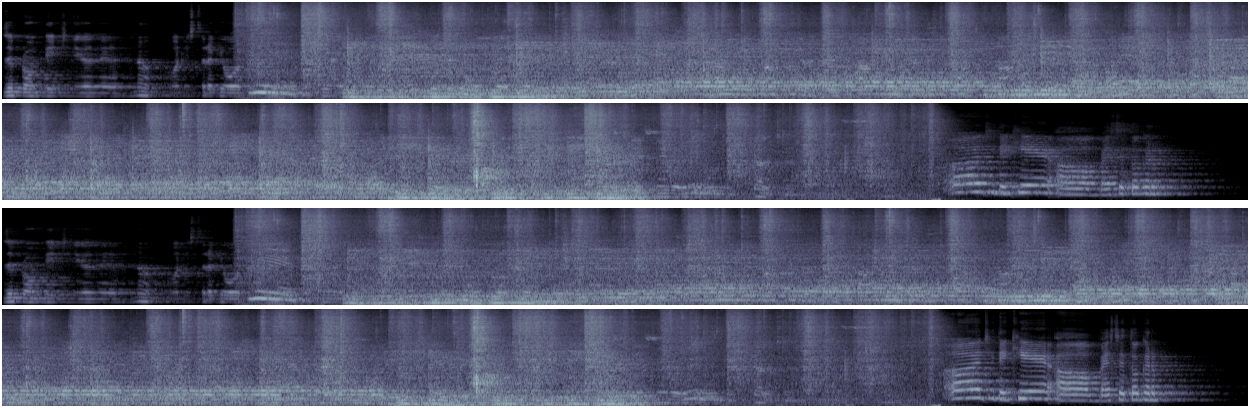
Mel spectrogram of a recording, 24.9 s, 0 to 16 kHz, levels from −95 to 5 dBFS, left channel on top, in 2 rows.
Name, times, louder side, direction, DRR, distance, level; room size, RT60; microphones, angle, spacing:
voice 1, 0.0-3.9 4.3-6.6 7.0-11.8 12.1-15.2 15.6-18.1 18.4-20.4, left 3 dB, 30° left, 6 dB, 0.5 m, -44 dB
sound 1, 2.3-21.8, left 1 dB, 5° left, 0.9 m, -37 dB
voice 2, 2.4-3.0 19.3-19.5 21.9-24.0, right 2 dB, 50° right, 7 dB, 0.6 m, -38 dB
sound 2, 3.4-18.9, left 2 dB, 70° left, 0.7 m, -34 dB
11.0 x 3.8 x 3.6 m, 1.1 s
head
